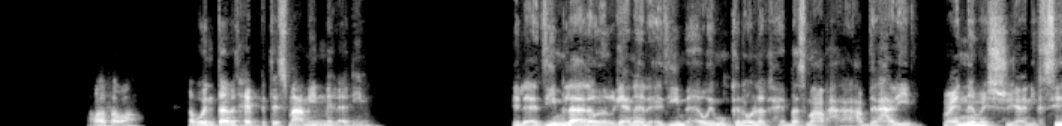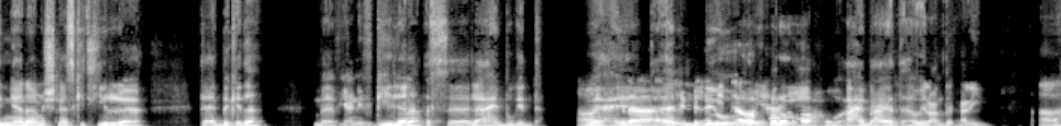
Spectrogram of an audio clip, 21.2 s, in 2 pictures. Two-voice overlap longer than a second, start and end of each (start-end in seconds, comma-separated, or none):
16.5-18.6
